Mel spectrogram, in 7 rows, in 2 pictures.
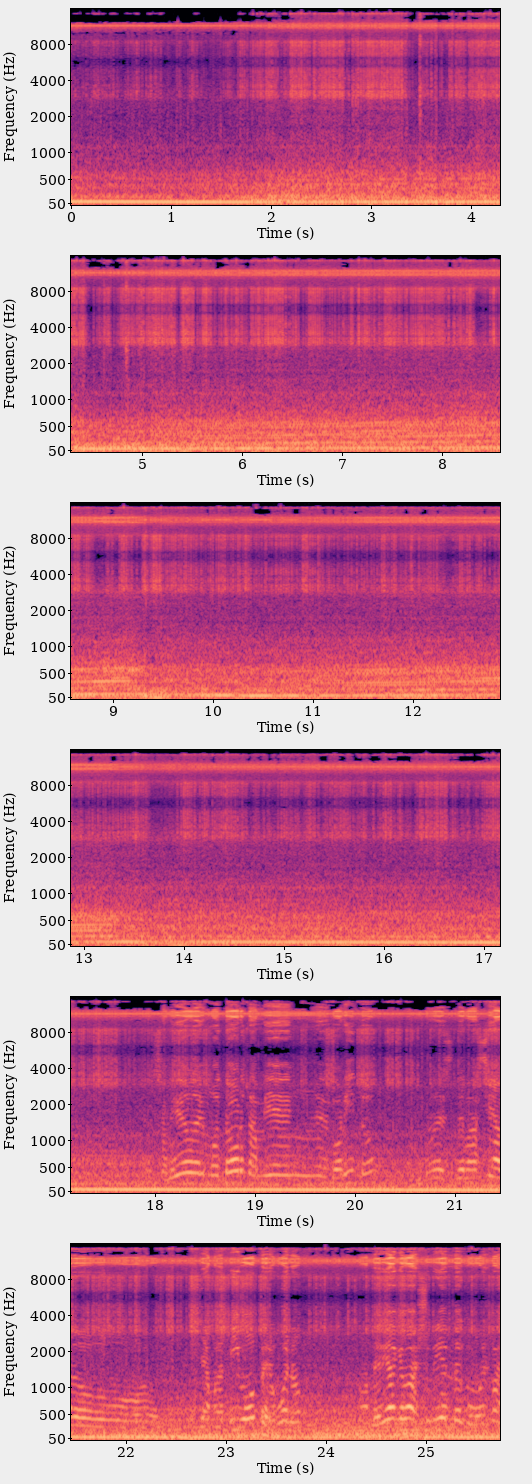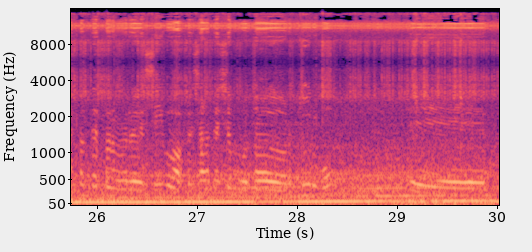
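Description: In-cabin sound of the Peugeot RCZ R's 1.6-litre turbocharged four-cylinder engine under way: a steady low drone, with the engine note rising in pitch as it pulls in the first half. A man's voice talks over it from a little past the middle.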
